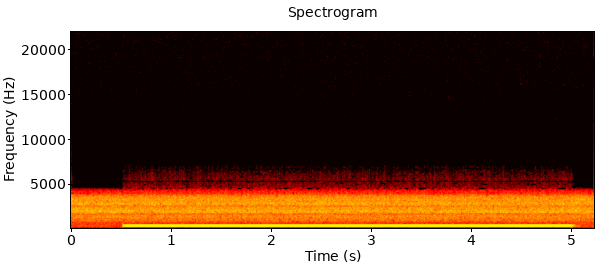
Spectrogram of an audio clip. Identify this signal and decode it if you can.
Telephone call progress tone (North American or UK plan), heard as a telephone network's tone, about 350, 450 Hz, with phone line noise. Dial tone.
